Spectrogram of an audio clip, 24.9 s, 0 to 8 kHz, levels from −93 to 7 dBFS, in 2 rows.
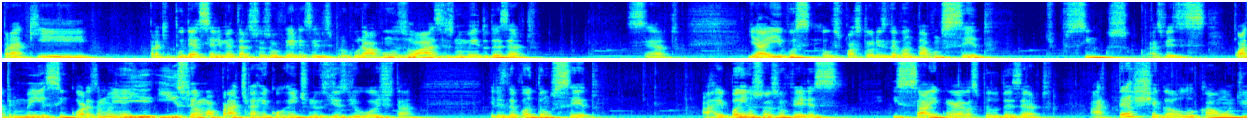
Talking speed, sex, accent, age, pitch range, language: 150 wpm, male, Brazilian, 20-39, 115-145 Hz, Portuguese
